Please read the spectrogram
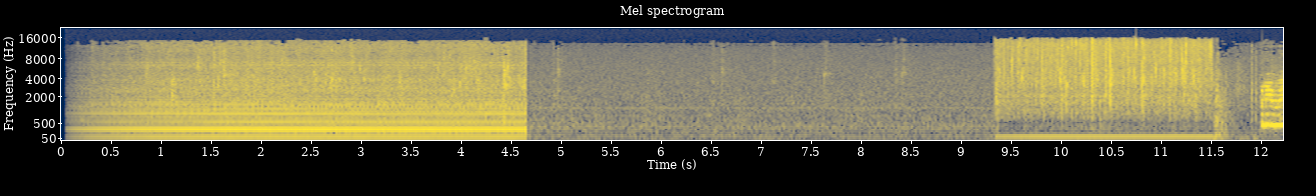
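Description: A coffee machine running as it dispenses a frothy milky drink into a glass: a steady hum with hiss that swells in at the start and cuts off after about four and a half seconds. After a few seconds of quiet room tone, a lower steady hum with hiss runs for about two seconds near the end.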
